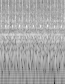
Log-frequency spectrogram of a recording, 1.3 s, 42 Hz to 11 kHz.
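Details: 2001 GMC Sierra 1500 HD V8 (LS-family) at idle: fast light ticking in time with firing from exhaust manifold leak caused by snapped factory manifold bolts from thermal expansion; before fitting Dorman 917-107 manifold clamp, which greatly reduced exhaust noise.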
